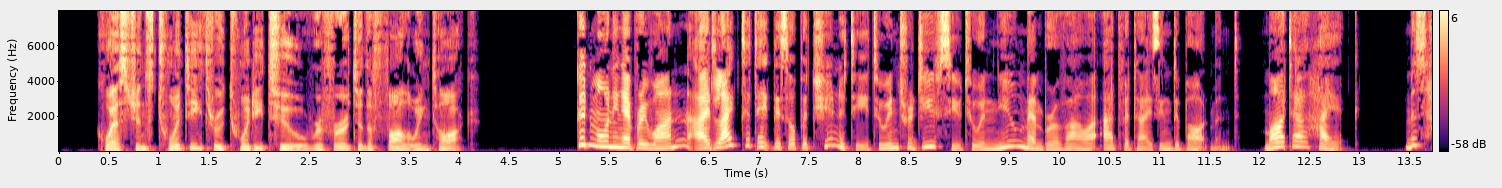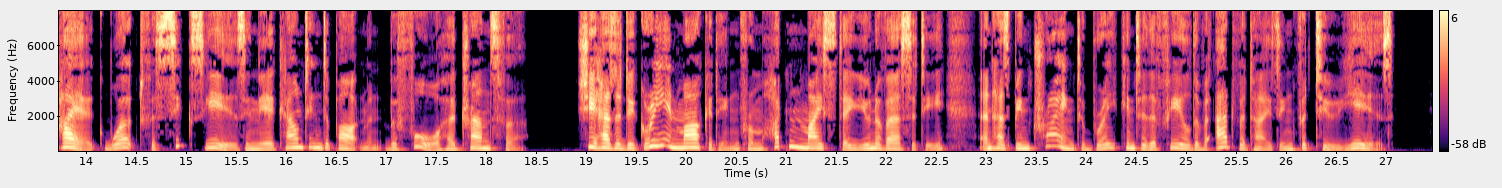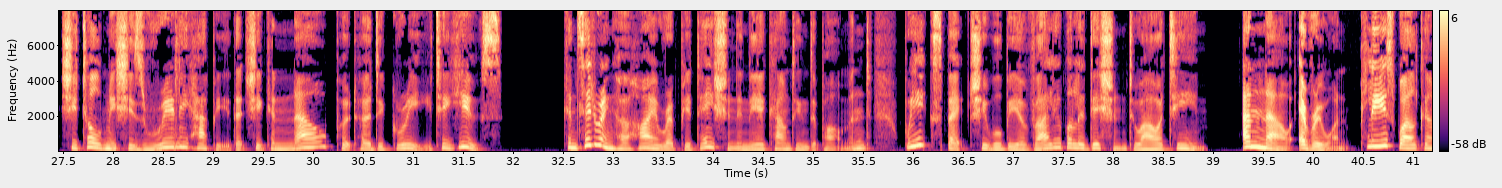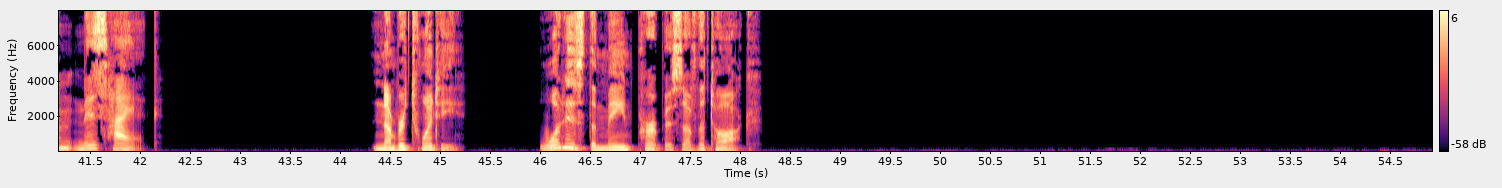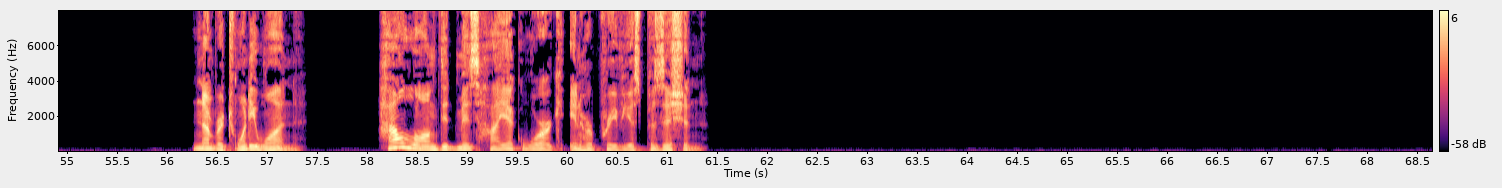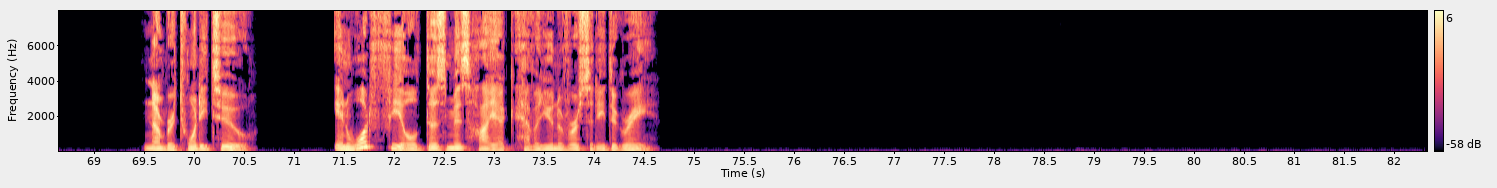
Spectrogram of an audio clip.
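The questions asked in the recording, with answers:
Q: What is the main purpose of the talk?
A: To introduce a new member of the advertising department

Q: How long did Ms. Hayek work in her previous position?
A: 6 years

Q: In what field does Ms. Hayek have a university degree?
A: Marketing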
